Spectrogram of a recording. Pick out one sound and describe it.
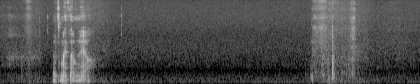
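A plastic toy package crinkles and rattles as it is handled.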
